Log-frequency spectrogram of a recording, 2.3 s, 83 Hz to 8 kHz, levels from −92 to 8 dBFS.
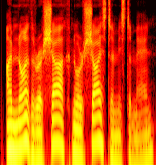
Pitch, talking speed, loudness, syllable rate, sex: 115 Hz, 230 wpm, -16 LUFS, 5.1 syllables/s, male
